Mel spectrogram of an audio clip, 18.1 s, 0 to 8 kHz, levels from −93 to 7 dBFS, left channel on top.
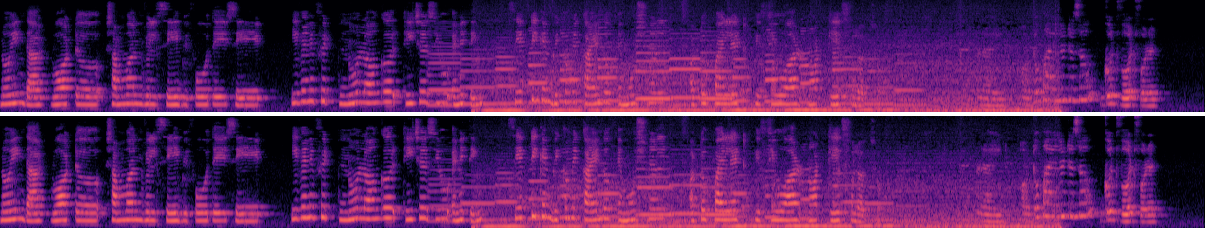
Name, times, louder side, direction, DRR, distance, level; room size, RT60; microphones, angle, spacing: voice 1, 0.0-3.9 4.4-7.3 7.7-10.0 10.3-13.3 15.4-15.5, right 2 dB, 20° right, 0.3 m, -30 dB
Wind instrument woodwind instrument, 6.4-14.0, left 3 dB, 85° left, 0.7 m, -36 dB
sound 1, 7.1-15.9, equal, 25° left, 0.6 m, -34 dB
voice 2, 14.1-17.3, right 2 dB, 60° right, 0.9 m, -35 dB
5.3 x 2.0 x 3.0 m
head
